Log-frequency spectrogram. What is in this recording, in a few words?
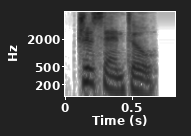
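"trecento", Indian English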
